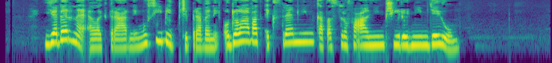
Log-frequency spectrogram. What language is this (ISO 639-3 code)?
ces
